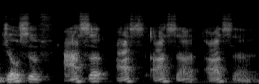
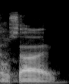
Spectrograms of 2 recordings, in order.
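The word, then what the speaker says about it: Joseph Ossai: But even on that, pronounce his name, Joseph Asai. Yeah, Osai.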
